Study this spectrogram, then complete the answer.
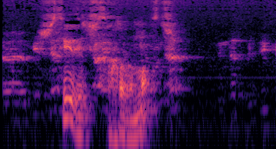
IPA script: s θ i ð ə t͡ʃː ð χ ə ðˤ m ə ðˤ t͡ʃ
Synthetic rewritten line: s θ i ð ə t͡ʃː θ χ ə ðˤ m ə ðˤ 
